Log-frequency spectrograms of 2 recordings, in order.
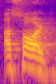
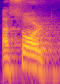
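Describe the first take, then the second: No difference in how they are said.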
